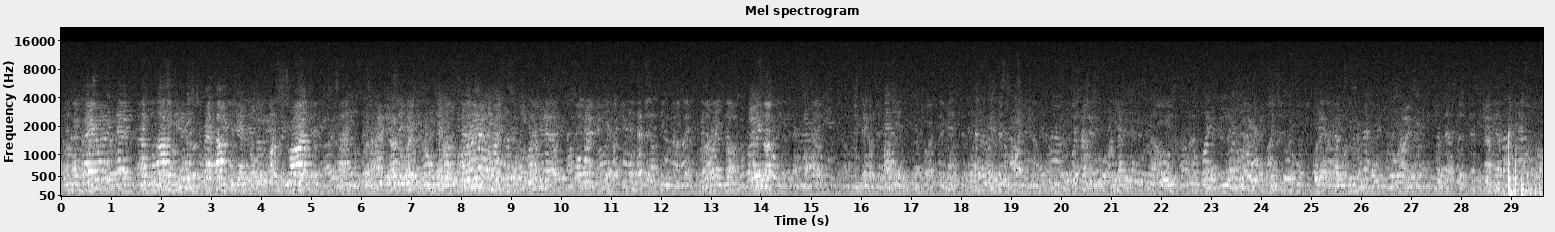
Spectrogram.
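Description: A man speaks to a group with animation.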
